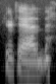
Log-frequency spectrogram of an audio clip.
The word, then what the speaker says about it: Kirtan: Close, Kirtan.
